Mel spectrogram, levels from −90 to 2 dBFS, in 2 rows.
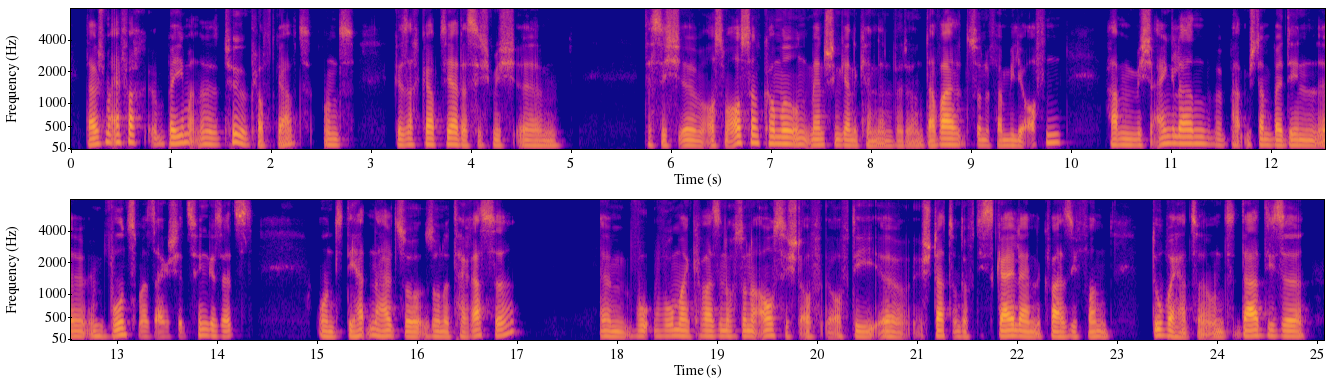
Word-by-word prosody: Da 120 - +4
habe 130 - +5
ich - - -8
mal 175 - 0
einfach 175 0 +1
bei 140 +2 +1
jemanden 155 -3 0
an 135 0 +1
der 125 0 -8
Tür 180 - +1
geklopft 130 - -4
gehabt - - -3
und 120 -1 -3 0.4
gesagt 125 +1 -2
gehabt, 125 0 +2
ja, 130 -1 +7
dass 105 -3 +1
ich - - -8
mich, 110 0 -3
ähm 105 -1 -3 0.8
dass - - -1
ich, 110 0 0
ähm, 110 -2 +2
ausm 105 0 -2
Ausland 160 0 +4
komme 145 -2 +4
und 130 -2 +1
Menschen 120 0 +1
gerne 115 -2 +1
kennenlernen 100 0 -5
würde. 100 -3 -5
Und 95 - -7
da 105 0 +3
war 125 - +9
halt 120 - -2
so - - -3
'ne 110 - -5
Familie 110 0 -2
offen, 170 0 -4 0.4
haben 120 0 +1
mich 115 -1 -1
eingeladen, 145 -1 +2
w 115 - -7
hat - - -4
mich 125 - -4
dann 120 -2 -1
bei 110 -1 +3
denen, 110 -1 -1
äh, 110 +1 +1
im 110 0 -6
Wohnzimmer, 130 -3 +1
sage 105 0 -4
ich 105 - -5
jetzt, - - -3
hingesetzt. 120 -2 -1 0.6
Und 105 -2 -2
die 110 - +1
hatten 130 0 -1
halt 115 0 +1
so 105 -3 +1
so 110 +2 -1
'ne 105 -1 -1
Terrasse, 120 - +1 0.9
ähm, 105 -2 0
wo 115 0 -1
wo 115 +1 -2
man 120 -2 +3
quasi 115 0 0
noch 115 -1 -1
so 115 - 0
'ne 110 - +2
Aussicht 125 +1 +2
auf, - - -4
äh - - -6
auf - - -5
die, 105 -1 -2
äh, 105 -3 0 0.2
Stadt 115 -2 +3
und 105 - -6
auf 105 0 -10
die - - -9
Skyline 115 -2 +5
quasi 105 0 +2
von 105 0 -2 0.4
Dubai 125 -4 +3
hatte. 85 -2 -2
Und - - -5
da 115 +1 +9
diese 115 -2 +1
115 Hz, 215 wpm, -25 LUFS, 105-125 Hz, 0.9 s, war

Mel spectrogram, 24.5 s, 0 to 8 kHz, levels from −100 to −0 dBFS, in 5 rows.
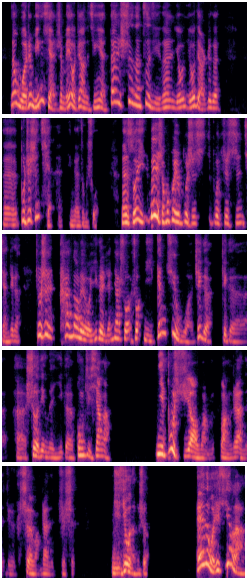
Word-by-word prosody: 那 275 +3 -3
我 185 - +2
这 260 - 0
明 230 - +1
显 135 - -4
是 175 - -6
没 160 +7 -5
有 245 0 +1
这 210 - -3
样 195 -4 -5
的 150 - -14
经 175 +9 -6
验， 175 -10 -5
但 310 -1 -2
是 305 +6 -3
呢， 240 -4 0
自 265 -2 -3
己 145 -5 -11
呢 180 +5 -5
有 175 +4 -4
有 210 +1 0
点 215 -10 -3
儿 135 - -15
这 180 - -4
个， 165 -1 -4 0.6
呃， 145 -1 -10
不 250 0 +1
知 265 +5 +2
深 340 +7 -2
浅 365 - -8 0.3
应 130 - -12
该 120 -2 -12
这 115 - -15
么 105 - -18
说。 - - -14 0.4
那， 205 +1 +5
所 235 +9 +4
以 235 -5 +2
为 385 0 +11
什 210 -8 0
么 240 - +3
会 240 -3 +4
不 210 +3 -2
知 180 -2 -6 0.4
不 195 - -1
知 180 +2 -7
深 190 +2 -10
浅， 135 -8 -9
这 150 - -9
个 135 -3 -14 0.3
就 295 - +2
是 260 -6 0
看 275 -1 -2
到 265 -2 +2
了 210 - +6
有 155 -5 0
一 170 +8 -7
个 200 -3 +3
人 155 +3 -9
家 215 -1 -1
说 205 -1 -2
说 210 -2 -1
你 155 -7 -8
根 330 +5 -1
据 345 -3 +1
我 125 - -8
这 250 - -3
个 155 - -4 0.2
这 155 - -6
个， 120 -4 -13 0.4
呃， 120 -2 -14
设 175 - +2
定 150 -2 -7
的 125 -1 -12
一 115 +3 -11
个 120 -2 -10
工 185 - +2
具 185 -2 -6
箱 170 +7 -3
啊， 155 - -8 1.0
你 220 -1 +10
不 340 - +7
需 160 - 0
要 165 - +4
网 110 -2 -8 0.2
网 120 -5 -7
站 135 -4 -5
的 110 - -25
这 120 - -21
个 110 - -23
设 120 - -4
网 110 -1 -11
站 120 -1 -9
的 105 - -24
知 115 - -15
识， 110 - -11 0.7
你 135 0 -2
就 190 +7 +8
能 115 -5 -8
设。 115 - -8 0.9
唉， 280 - +7
那 370 - +7
我 - - +6
就 215 - +5
信 365 - +1
了 - - +2
180 Hz, 260 characters per minute, -24 LUFS, -, 1.0 s, 为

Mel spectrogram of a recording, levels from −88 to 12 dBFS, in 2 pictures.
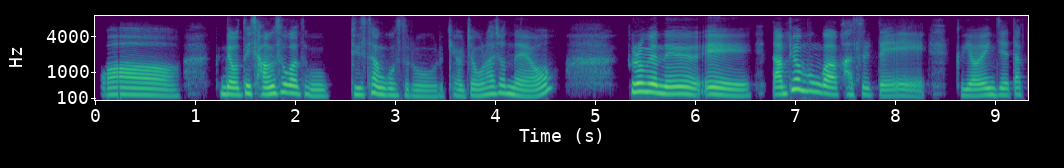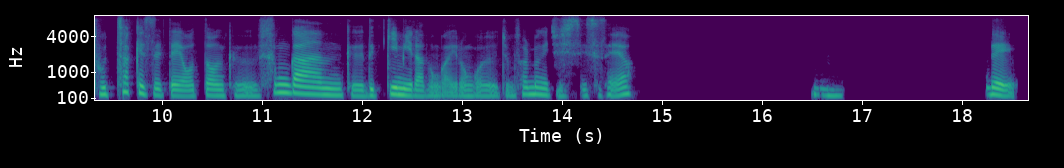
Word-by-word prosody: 와 185 -4 +1 0.3
근데 205 -2 +2
어떻게 190 +3 +4
장소가 220 +3 +5
더 160 -6 -5 0.2
비슷한 195 +2 +1
곳으로 165 -4 -6
이렇게 165 - -14
결정을 165 +2 -3
하셨네요. 205 - 0 0.7
그러면은 215 -8 +7
예 175 -5 +3 0.2
남편분과 240 - +4
갔을 190 -1 -5
때 160 -1 -4 0.3
그 170 - -7
여행지에 180 +2 +1
딱 190 +1 -6
도착했을 195 -1 -7
때 160 -1 -5
어떤 160 +2 -7
그 160 -1 -12
순간 205 -4 -2
그 155 -2 -9
느낌이라든가 165 - -4
이런 80 -1 -10
걸 150 - -11
좀 - - -15
설명해 195 +1 -6
주실 155 -2 -15
수 160 - -16
있으세요? 180 +4 -9 1.8
음. 165 -3 -14 1.4
네. 180 -5 -2
185 Hz, 245 characters per minute, -22 LUFS, 160-200 Hz, 1.8 s, 그러면은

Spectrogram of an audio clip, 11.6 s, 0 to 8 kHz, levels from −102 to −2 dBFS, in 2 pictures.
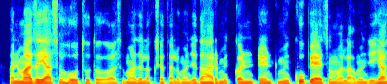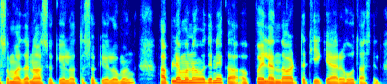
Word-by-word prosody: आणि 130 -1 +2
माझंही 135 +3 +6
असं 135 +1 +2
होत 140 -1 0
होतं, 115 -4 -4
असं 120 +2 -9
माझ्या 125 0 0
लक्षात 120 0 -5
आलं. 110 -1 -3
म्हणजे 115 +1 -2
धार्मिक 125 +1 +1
कॉन्टेंट, 125 0 0
मी 130 -1 0
खूप 155 -1 +2
यायचं 125 -3 +4
मला. 115 -1 -3
म्हणजे 115 0 -3
ह्या 120 0 +3
समाजानं 120 -2 0
असं 120 +1 -5
केलं, 115 -2 -2
तसं 125 +2 -6
केलं. 115 -1 -3
मग, 140 +6 -3 0.5
आपल्या 160 +4 +2
मनामध्ये 165 0 +2
नाही 180 0 +1
का 120 -3 +1
अ, 110 - -3 0.2
पहिल्यांदा 130 +2 +3
वाटतं 140 +1 -1
ठीक 130 -1 -4
आहे - - 0
यार 115 +1 -1
होत 120 -1 -4
असेल. 110 - -8
125 Hz, 185 wpm, -24 LUFS, 120-135 Hz, 0.5 s, माझंही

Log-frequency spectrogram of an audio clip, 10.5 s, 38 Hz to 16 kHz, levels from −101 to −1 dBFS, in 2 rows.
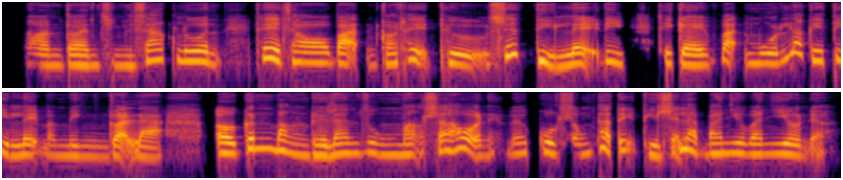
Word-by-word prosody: Hoàn 195 -2 -4
toàn 190 -1 0
chính 190 -1 -9
xác 275 +5 -2
luôn. 255 -3 +3 0.2
Thế 315 -2 +6
cho 230 -2 +1
bạn 220 -1 +4
có 215 0 -1
thể 285 - -1
thử 390 -1 0
xét 400 +2 +2
tỉ 255 -8 +2
lệ 205 +4 +2
đi, 245 -2 -3 0.2
thì 225 - -3
cái 200 -2 +3
bạn - - +3
muốn 220 0 -2
là 450 +1 +3
cái 265 - 0
tỉ 250 -6 -3
lệ 200 +1 0
mà - - -11
mình 185 -2 -10
gọi - - +3
là, 165 -2 -1 0.3
ờ, 225 -1 +7
cân 305 +3 +3
bằng 220 -8 -1
thời 190 -1 0
gian 220 +2 -2
dùng 205 -4 -7
mạng 205 0 -3
xã 260 - 0
hội 290 +1 +3
này, 220 - -16
với 220 - -8
cuộc 230 -4 0
sống 210 +1 -7
thật - - +1
ấy, 265 - -3
thì 195 -3 -3
sẽ 290 +11 -1
là 285 -4 +3
bao 220 0 -3
nhiêu, 225 0 -2
bao 210 -1 -1
nhiêu 210 -1 0
nhỉ? - - -7
220 Hz, 285 wpm, -22 LUFS, 200-260 Hz, 0.3 s, ờ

